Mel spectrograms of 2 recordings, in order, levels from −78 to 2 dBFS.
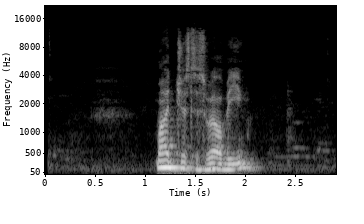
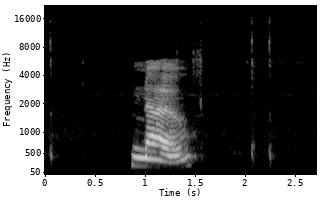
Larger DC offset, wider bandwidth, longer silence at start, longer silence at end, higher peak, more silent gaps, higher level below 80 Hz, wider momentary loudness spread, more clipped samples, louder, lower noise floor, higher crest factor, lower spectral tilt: neither; second, 12 kHz vs 16.5 kHz; first, 1.1 s vs 0.85 s; second, 0.75 s vs 1.25 s; about the same, -2 dBFS vs -4 dBFS; neither; first, -54 dBFS vs under -90 dBFS; second, 11 LU vs 26 LU; neither; about the same, -17 LUFS vs -19 LUFS; second, -53 dBFS vs -67 dBFS; about the same, 18 dB vs 20 dB; first, -7 dB/octave vs -1 dB/octave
